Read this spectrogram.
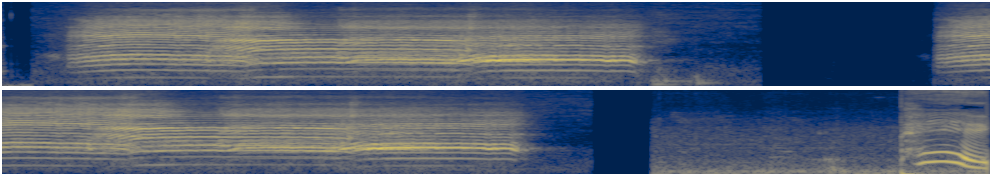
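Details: Goat bleats repeated twice, long trembling nasal cries of about three seconds each with a pause between, ending in a short spoken word.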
